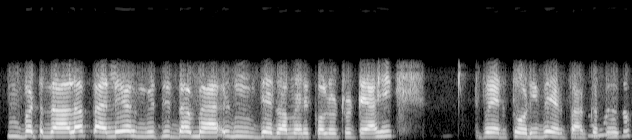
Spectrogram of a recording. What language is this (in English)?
Punjabi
